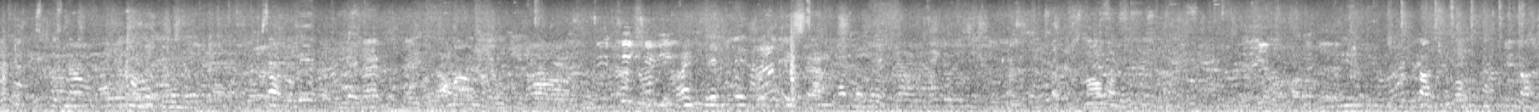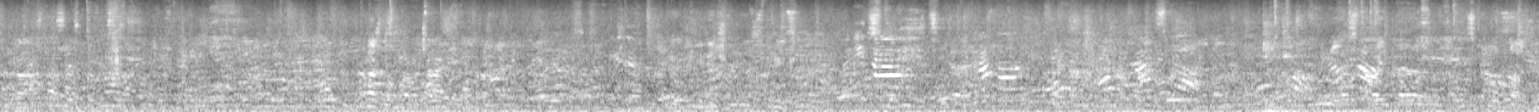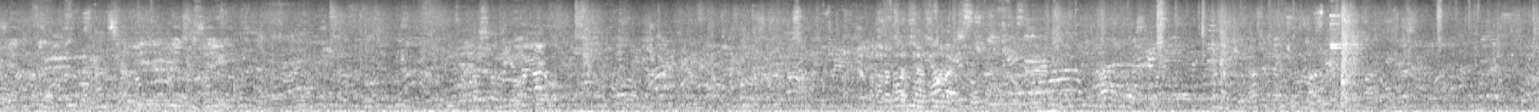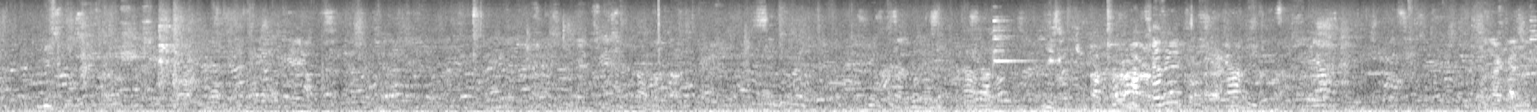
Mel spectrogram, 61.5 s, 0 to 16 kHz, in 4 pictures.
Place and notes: Maribor, Vodnikov Trg, market - cafe ambience
small cafe at the edge of the market, guests talking and busy market sounds
(SD702, DPA4060)
Maribor, Slovenia, 1 August 2012, ~11:00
